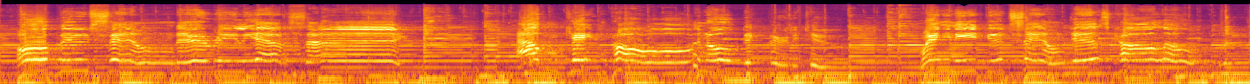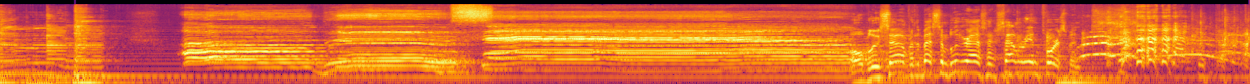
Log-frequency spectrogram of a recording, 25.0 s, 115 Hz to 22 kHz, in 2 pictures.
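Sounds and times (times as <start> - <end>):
low bass line: 0.0 - 14.3, 21.0 - 23.9
bluegrass jingle with acoustic guitars: 0.0 - 14.6, 15.8 - 24.7
women singing close harmony: 14.3 - 21.1.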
